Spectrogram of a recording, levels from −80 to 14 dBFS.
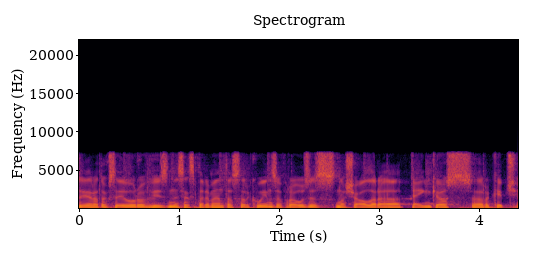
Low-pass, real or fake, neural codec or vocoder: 7.2 kHz; real; none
